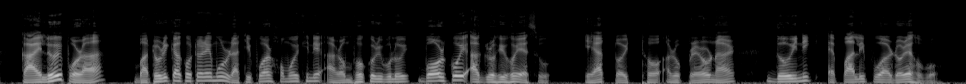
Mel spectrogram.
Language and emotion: Assamese, happy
